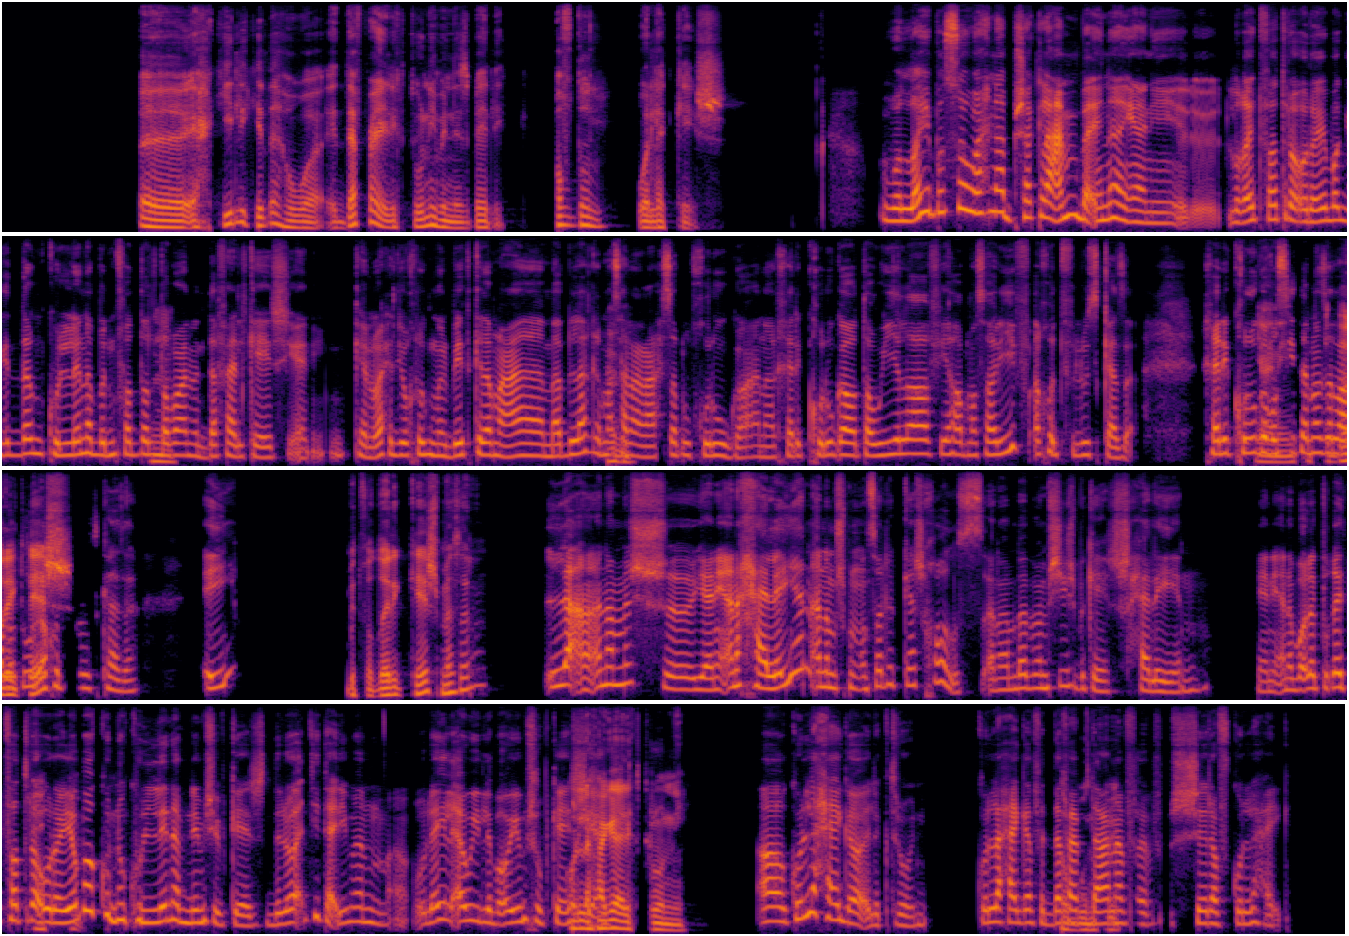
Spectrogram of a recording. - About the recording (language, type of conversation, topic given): Arabic, podcast, إيه رأيك في الدفع الإلكتروني بدل الكاش؟
- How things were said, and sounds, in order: unintelligible speech; other background noise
